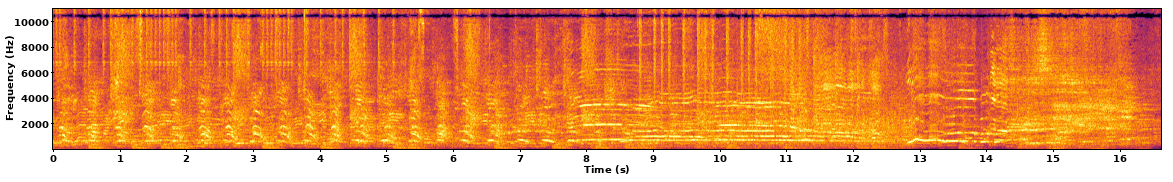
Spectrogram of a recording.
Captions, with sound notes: - [Crowd] Chug, chug, chug, chug, chug! (people cheering)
